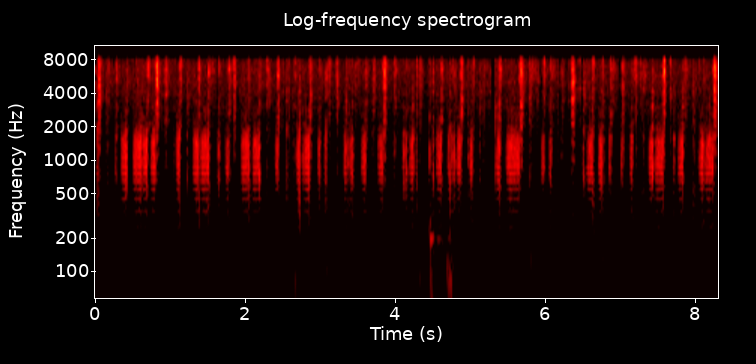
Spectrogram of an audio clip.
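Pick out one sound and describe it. A woman speaks steadily through an online call.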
